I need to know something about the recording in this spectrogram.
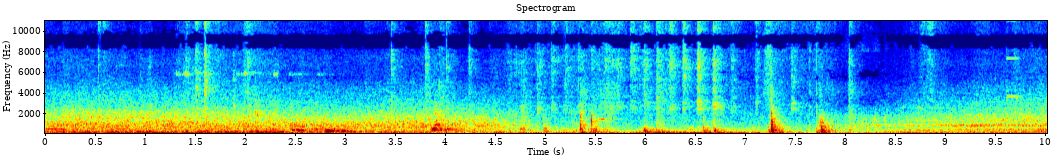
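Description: A lift button clicks when pressed.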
